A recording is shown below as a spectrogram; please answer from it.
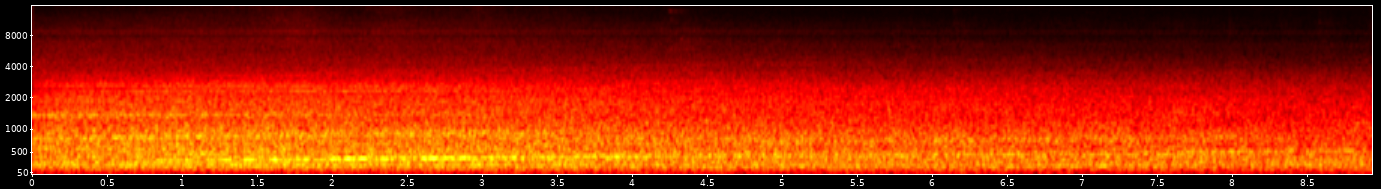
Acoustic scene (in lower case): subway station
